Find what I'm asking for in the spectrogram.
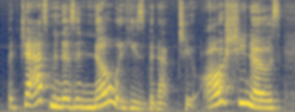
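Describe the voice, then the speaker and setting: Female teacher for children's read-aloud: animated, fairly high voice, chats directly to young listeners. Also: moderate pace, a little hiss or hum. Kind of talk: storybook read-aloud with chatty asides to children.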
